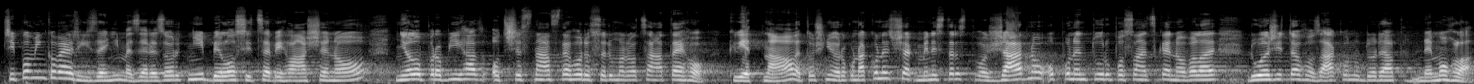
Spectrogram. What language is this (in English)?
Czech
